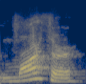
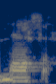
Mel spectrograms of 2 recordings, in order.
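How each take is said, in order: First: The R in Martha is clearly pronounced. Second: The R is dropped, Southside Virginia style.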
